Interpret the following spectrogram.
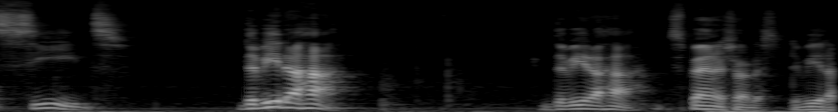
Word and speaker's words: David Aja: And by the way, if you guys didn't know, that is how you pronounce his name, David Aja.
